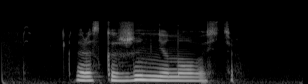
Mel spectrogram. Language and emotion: Russian, neutral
